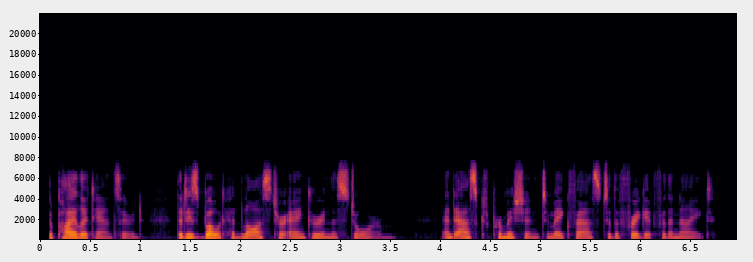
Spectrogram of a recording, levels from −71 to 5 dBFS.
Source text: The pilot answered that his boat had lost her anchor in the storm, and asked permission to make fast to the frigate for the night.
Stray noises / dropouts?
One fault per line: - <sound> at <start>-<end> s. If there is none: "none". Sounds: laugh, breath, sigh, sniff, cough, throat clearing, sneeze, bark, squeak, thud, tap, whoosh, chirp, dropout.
none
